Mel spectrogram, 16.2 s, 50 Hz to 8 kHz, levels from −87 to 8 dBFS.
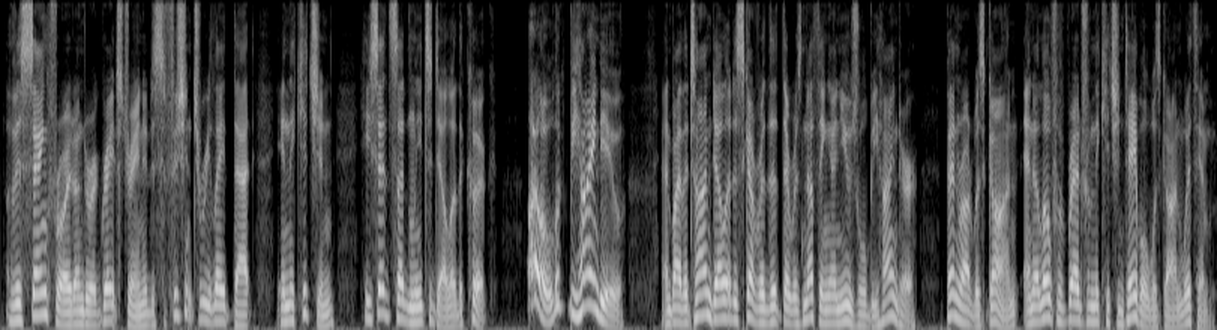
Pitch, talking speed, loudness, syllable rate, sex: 135 Hz, 210 wpm, -17 LUFS, 5.6 syllables/s, male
